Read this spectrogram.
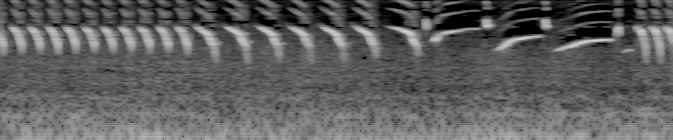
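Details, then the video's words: Belgian canary song used to warm up other canaries: fast rows of high, downward-sweeping notes repeated in quick tours, slowing into longer falling glides, then separate rising whistles and a final rapid trill. "INCARTE para esquentar canario belga"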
